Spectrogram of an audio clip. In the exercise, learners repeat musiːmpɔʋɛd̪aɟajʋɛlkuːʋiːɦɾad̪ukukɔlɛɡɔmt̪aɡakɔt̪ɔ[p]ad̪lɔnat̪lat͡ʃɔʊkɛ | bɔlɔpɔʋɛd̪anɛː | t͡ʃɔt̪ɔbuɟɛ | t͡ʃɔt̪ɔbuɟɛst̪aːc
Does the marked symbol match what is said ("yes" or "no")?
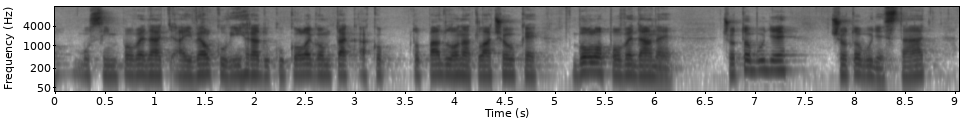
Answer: yes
